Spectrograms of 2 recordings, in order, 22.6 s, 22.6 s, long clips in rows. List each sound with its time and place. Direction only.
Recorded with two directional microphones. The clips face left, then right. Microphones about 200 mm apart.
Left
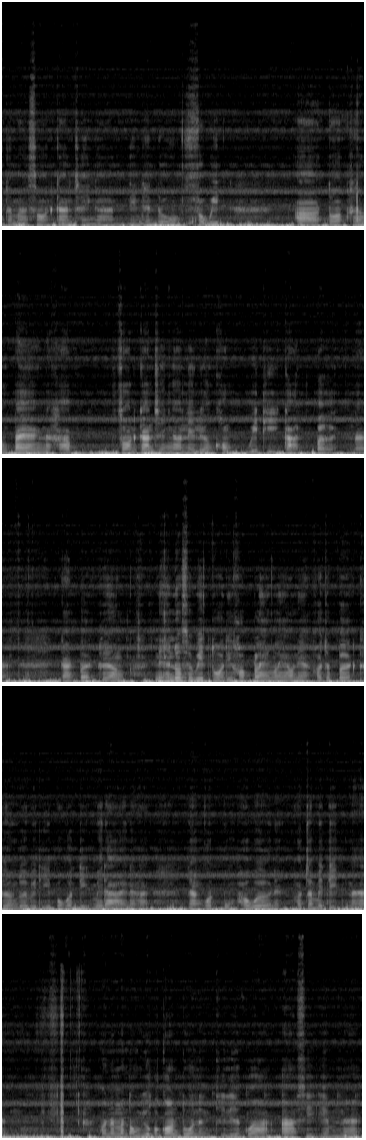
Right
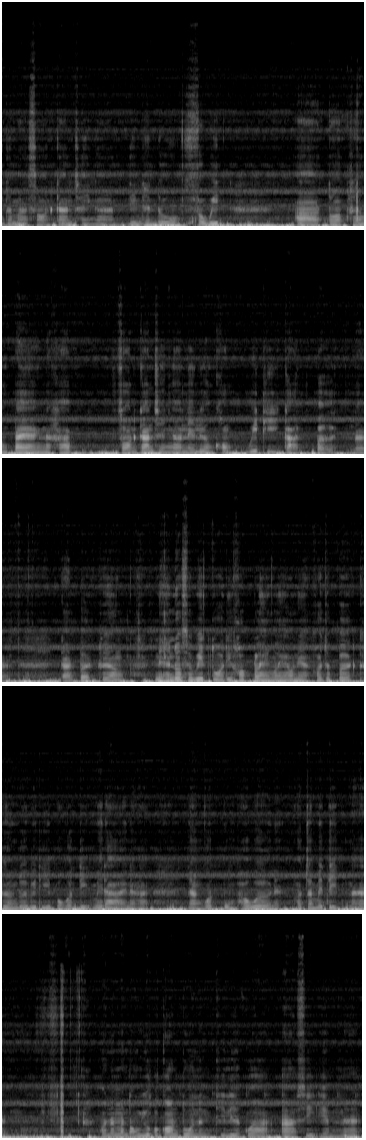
0.0 s speech: 25° right (ahead or behind)
3.7 s speech: 25° right (ahead or behind)
9.7 s speech: 20° right (ahead or behind)
19.3 s speech: 15° right (ahead or behind)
